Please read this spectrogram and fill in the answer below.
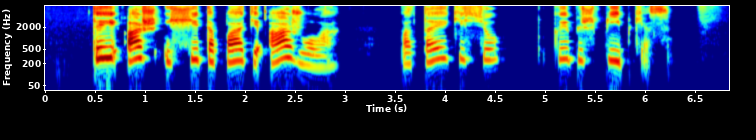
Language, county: Lithuanian, Utena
